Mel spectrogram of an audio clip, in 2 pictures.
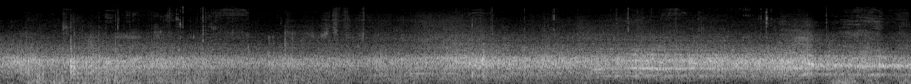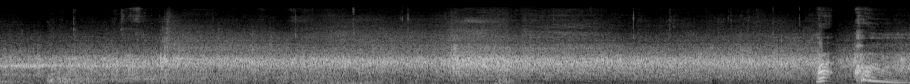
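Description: Hockey sticks click against the puck and ice now and then.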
